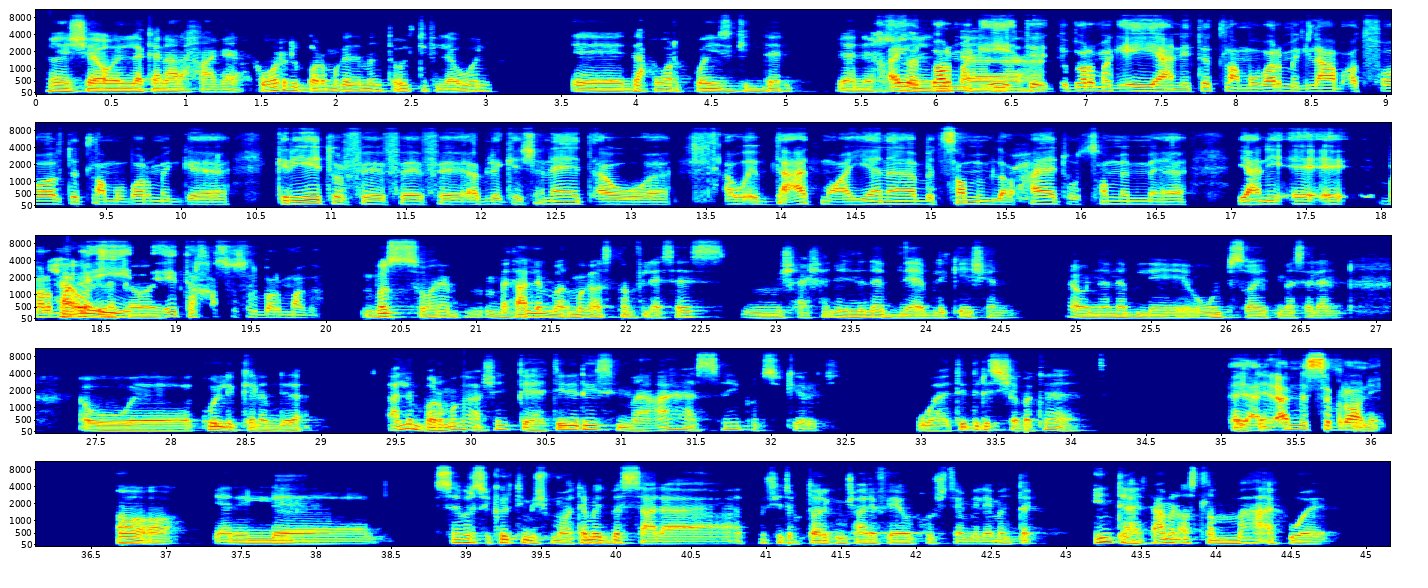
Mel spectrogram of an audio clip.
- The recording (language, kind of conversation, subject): Arabic, podcast, إيه أهم نصيحة ممكن تقولها لنفسك وإنت أصغر؟
- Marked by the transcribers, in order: in English: "creator"; in English: "أبليكيشنات"; in English: "application"; in English: "website"; in English: "cyber security"; in English: "الcyber security"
